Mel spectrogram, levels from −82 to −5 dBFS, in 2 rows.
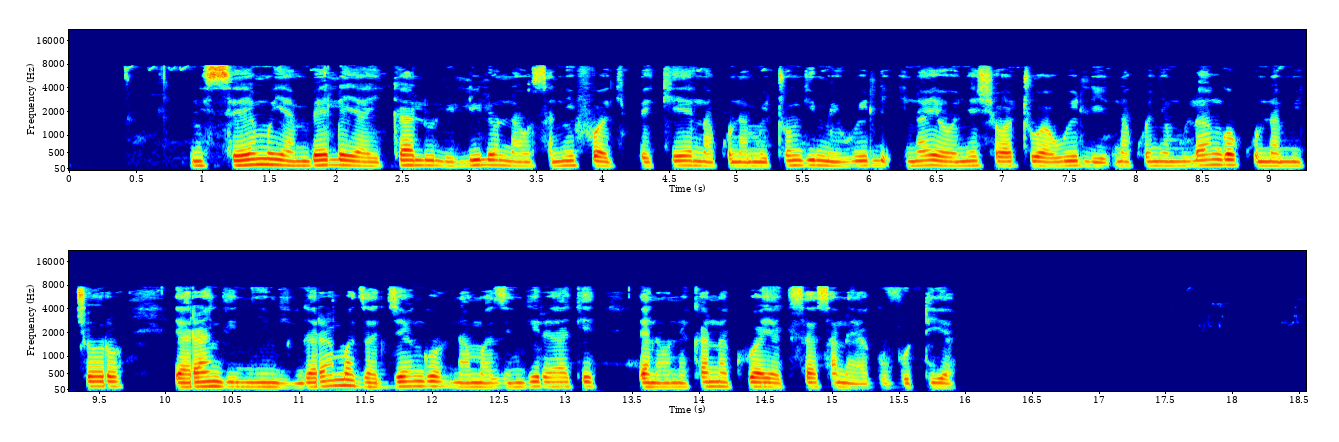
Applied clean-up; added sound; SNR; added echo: none; none; none; none.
